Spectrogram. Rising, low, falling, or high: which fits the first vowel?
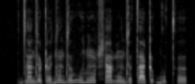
low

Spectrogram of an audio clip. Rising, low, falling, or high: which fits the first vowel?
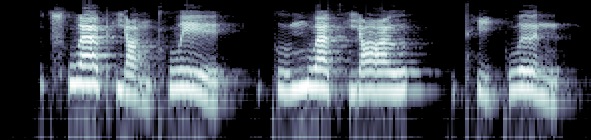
high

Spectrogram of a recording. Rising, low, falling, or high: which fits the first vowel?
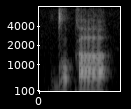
low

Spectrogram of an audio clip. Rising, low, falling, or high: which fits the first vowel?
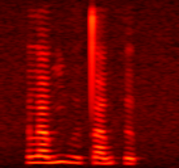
rising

